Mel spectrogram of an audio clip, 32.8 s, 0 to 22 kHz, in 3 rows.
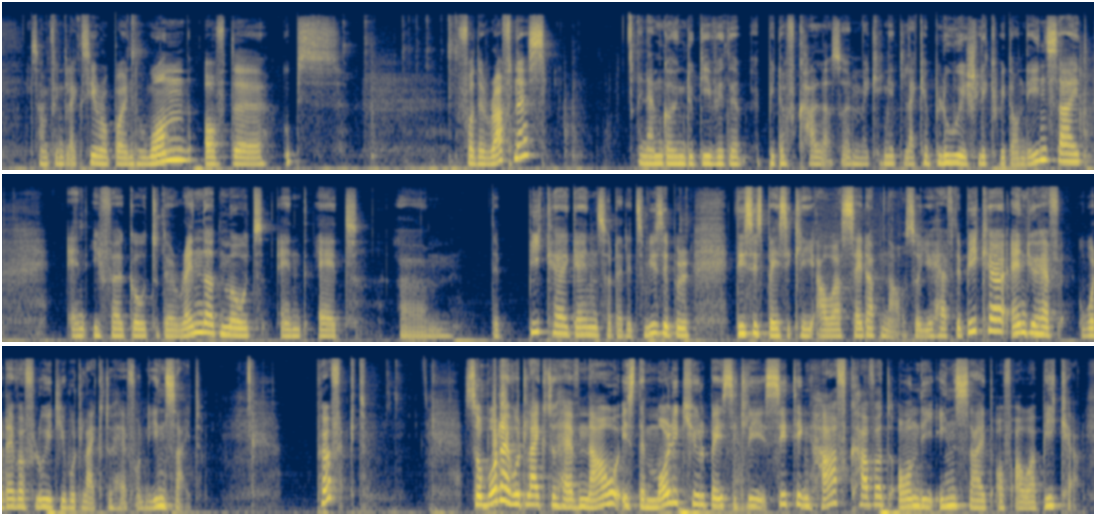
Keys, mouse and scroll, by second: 3.1 click, 6.3 click, 9.5-11.6 scroll down 2, 11.6 z, 16.3 click, 17.7 KP_0, 25.7 z.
